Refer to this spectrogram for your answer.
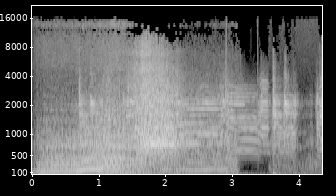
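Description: A pickup truck engine revs loudly in Michelle Fiore's campaign ad for governor of Nevada, its pitch climbing and falling in strong surges before settling into a lower rumble, with no voices present.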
